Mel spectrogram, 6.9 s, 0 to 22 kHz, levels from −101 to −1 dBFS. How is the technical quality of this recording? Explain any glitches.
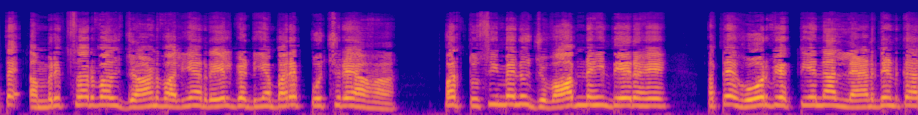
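The technical quality is compromised by plainly audible codec damage across the whole recording and a brief smeared attack near the end.

Throughout, the treble sounds synthetic. S sounds come across gritty and lispy, and nothing is present above 14.9 kHz. This is likely HE-AAC compression at a low bitrate, consistent with about 20 kbps. The codec codes only the lower spectrum and rebuilds the highs by copying lower bands upward, so the upper harmonics fail to line up with the real ones.

From 5.97 to 6.00 s, a short hiss runs for about 31 ms ahead of a sharp attack, and the onset itself sounds softened and blurred. This is pre-echo. The transform codec spread the quantisation noise meant for the loud onset across its whole block, so the noise also fills the quiet moment just before it.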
